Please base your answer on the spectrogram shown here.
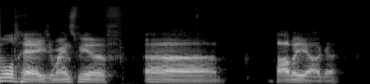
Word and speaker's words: Baba Yaga: Speaking of old hags, reminds me of Baba Yaga. I guess it should be Baba Yaga, is the proper pronunciation.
